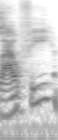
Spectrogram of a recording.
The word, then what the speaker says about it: Laufey: There's a clip when she was on the Graham Norton show that if you really want to try to say it in proper Icelandic, you can.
